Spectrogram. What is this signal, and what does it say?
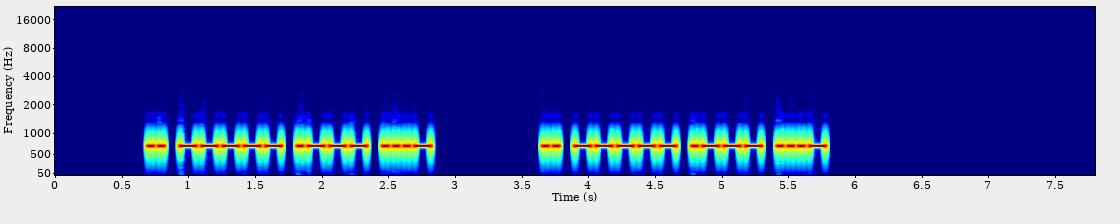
Morse code, heard as a keyed tone, about 30 wpm, 700 Hz. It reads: I0JV I0JV
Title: DXCC-100 Call Signs - 4 Characters - Repeated 2x - 30wpm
